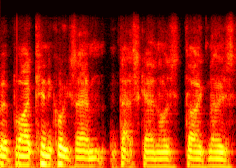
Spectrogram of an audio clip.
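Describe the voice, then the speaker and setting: This man has a fairly low pitch and a dark, mellow tone, speaking at a moderate pace in an Essex accent with ordinary pitch variation. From Essex, England. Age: 50s. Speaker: inventor with Parkinson's. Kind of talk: interview. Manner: slight slurring, voice may soften.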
